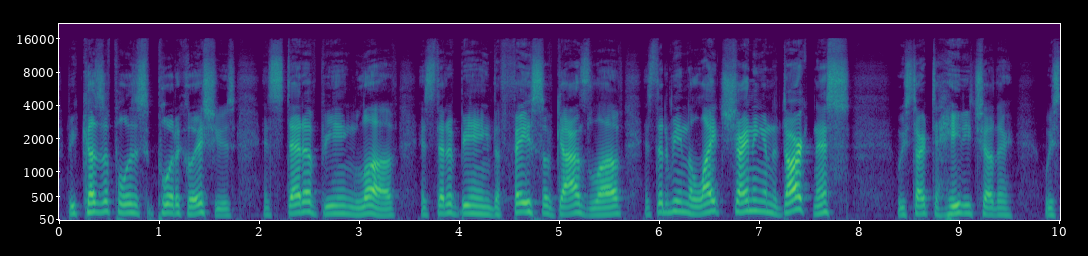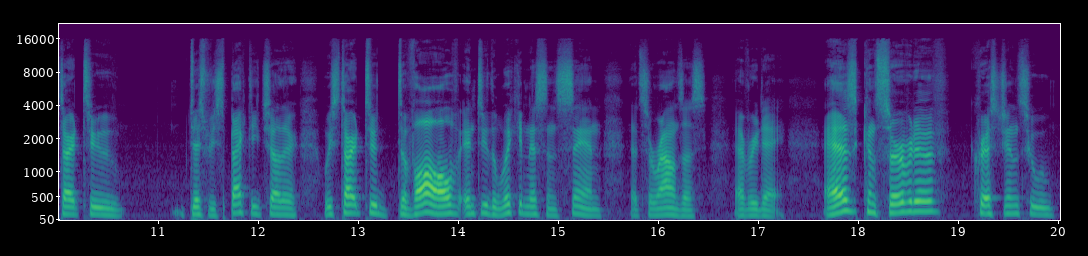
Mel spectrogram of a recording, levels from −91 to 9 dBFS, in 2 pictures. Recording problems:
none

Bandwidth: 16 kHz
